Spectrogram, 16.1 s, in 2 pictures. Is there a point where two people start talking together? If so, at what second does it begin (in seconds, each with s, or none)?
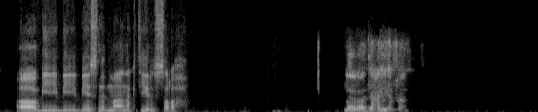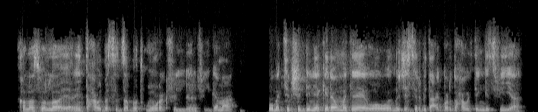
none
